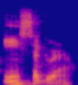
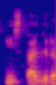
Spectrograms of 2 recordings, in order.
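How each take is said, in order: First: "Instagram" as IN-sta-gram, first syllable stressed; English pronunciation. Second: "Instagram" as ees-ta-GRUN with nasal ending; Portuguese-style "Instagram"; Portuguese pronunciation. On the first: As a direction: sound the n and final m in "Instagram". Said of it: "eu vou falar Instagram". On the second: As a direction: say "Instagram" with Brazilian nasal vowels. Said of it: "não vou falar". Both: Shown as a demonstration.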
